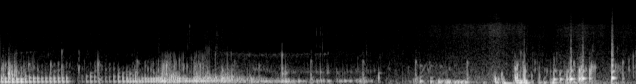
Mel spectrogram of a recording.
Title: (ARCHIVED) Stomach Growling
